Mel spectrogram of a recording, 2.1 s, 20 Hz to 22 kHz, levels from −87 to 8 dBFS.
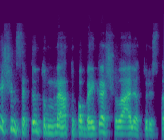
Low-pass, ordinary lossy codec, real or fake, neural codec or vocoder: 14.4 kHz; Opus, 16 kbps; real; none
